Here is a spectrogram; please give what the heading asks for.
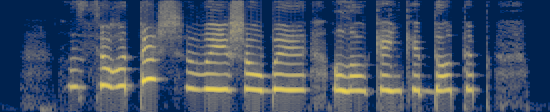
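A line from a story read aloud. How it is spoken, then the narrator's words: Tiny squeaky voice near ear. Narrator (Ukrainian): пропищав тонісінький голосочок біля самого її вуха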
